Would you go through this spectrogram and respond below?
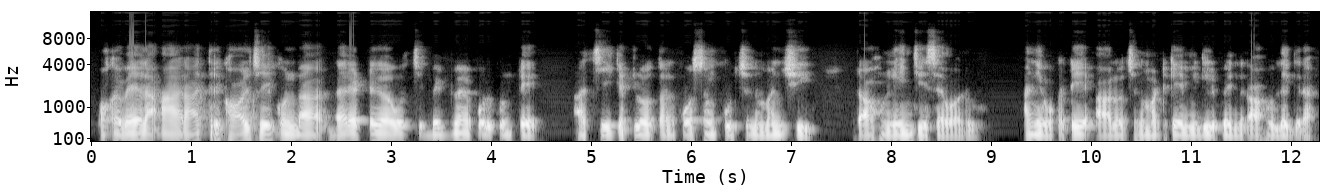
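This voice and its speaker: A man's voice: lowish voice, darkish tone, no room sound. A man narrates a scary tale as a storytelling host. The recording is dry, with very little room sound, and slightly dull and lo-fi. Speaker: horror story channel host.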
